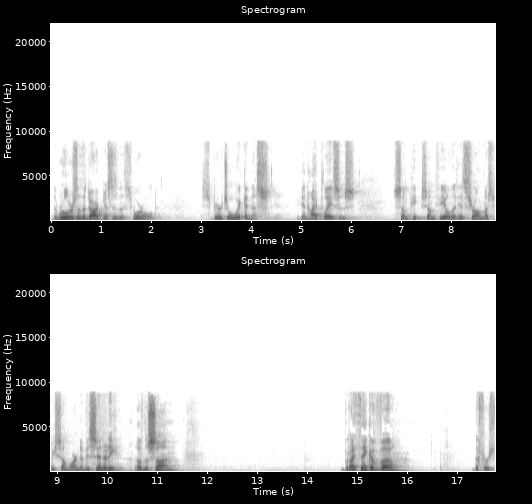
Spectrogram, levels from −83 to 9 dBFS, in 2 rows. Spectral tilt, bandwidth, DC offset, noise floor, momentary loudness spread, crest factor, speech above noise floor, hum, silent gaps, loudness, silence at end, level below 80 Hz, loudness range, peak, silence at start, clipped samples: -5 dB/octave; 9.4 kHz; under 0.1%; -69 dBFS; 17 LU; 24 dB; 39 dB; none; none; -31 LUFS; 0 s; -50 dBFS; 7 LU; -8 dBFS; 0.05 s; under 0.1%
